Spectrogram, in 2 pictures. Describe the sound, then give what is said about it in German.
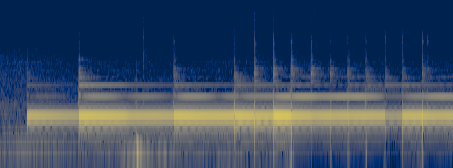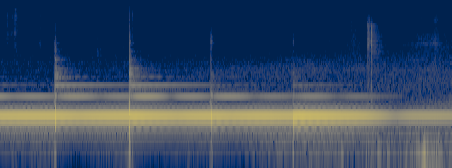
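A musical F tone is played during a heart-chakra meditation and held as a steady, pure sustained hum with faint overtones for the whole stretch. A few brief clicks or re-attacks punctuate it, and no one speaks. “Und ich spiele den Ton F.”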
